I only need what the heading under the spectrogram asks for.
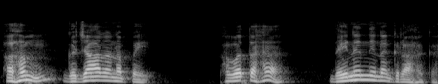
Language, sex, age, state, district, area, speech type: Sanskrit, male, 60+, Karnataka, Udupi, urban, spontaneous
